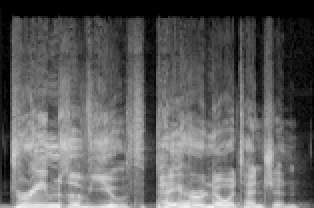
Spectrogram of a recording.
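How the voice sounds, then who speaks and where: A man's voice: on the high side, wildly swooping pitch, measured pace. A man voicing a pompous panther professor who lectures his students in grandiose, stretched-out phrases. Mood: lecturing. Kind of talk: amateur audio drama.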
